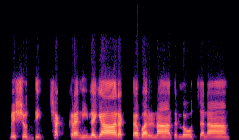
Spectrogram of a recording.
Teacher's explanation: So don't break in between Nilaya Raktavarna. It should be a continuous one.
